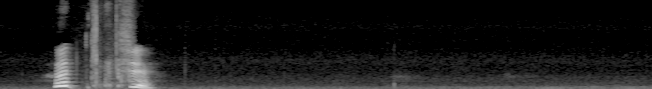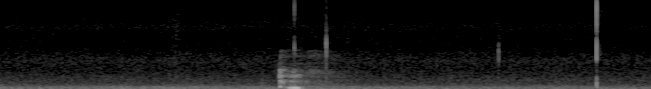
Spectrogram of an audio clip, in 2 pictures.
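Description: A sharp sneeze with a short lead-in breath, then a smaller sneeze-like burst later in a quiet room.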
